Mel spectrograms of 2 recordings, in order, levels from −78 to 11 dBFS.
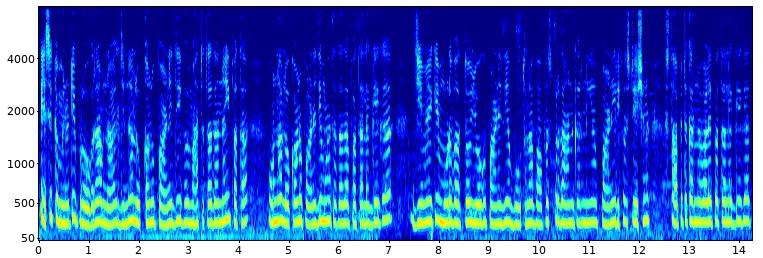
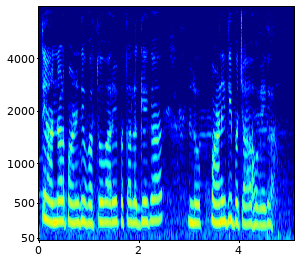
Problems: constant background noise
